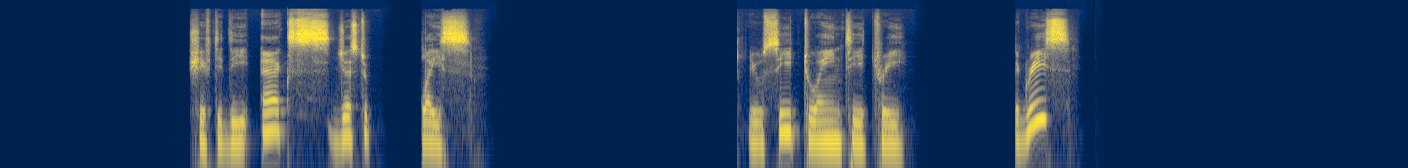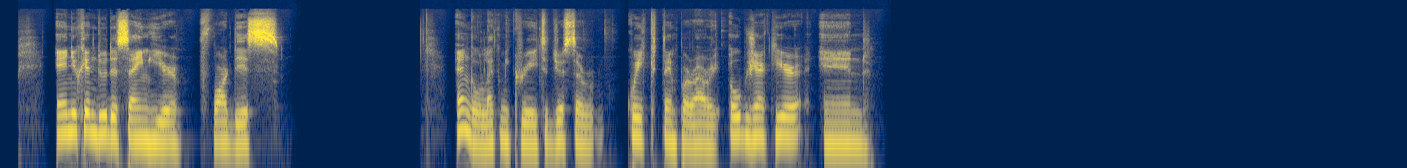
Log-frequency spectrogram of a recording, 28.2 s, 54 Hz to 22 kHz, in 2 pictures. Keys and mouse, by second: 0.6 click, 1.6 shift+d, 1.9 x, 2.7-3.8 drag, 4.2 click, 5.6 ctrl+click, 12.0 click, 12.9 Delete, 18.7 click, 19.8 shift+d, 20.2 y, 20.9 click, 24.6 ctrl+click, 26.5 click.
